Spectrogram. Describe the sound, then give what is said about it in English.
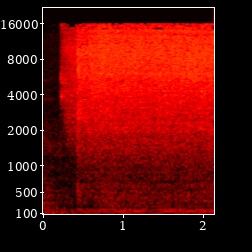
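A bath tap in a home is turned on and water gushes steadily from the faucet, a bright hissing rush that stays constant after a brief quieter start, with no voices. “Well, we discovered that when you turn on the water”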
